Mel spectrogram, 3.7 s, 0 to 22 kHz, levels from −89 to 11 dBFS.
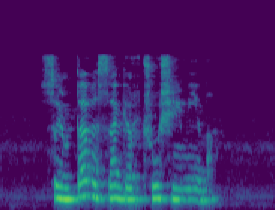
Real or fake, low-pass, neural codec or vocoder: fake; 7.2 kHz; codec, 16 kHz, 16 kbps, FreqCodec, larger model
